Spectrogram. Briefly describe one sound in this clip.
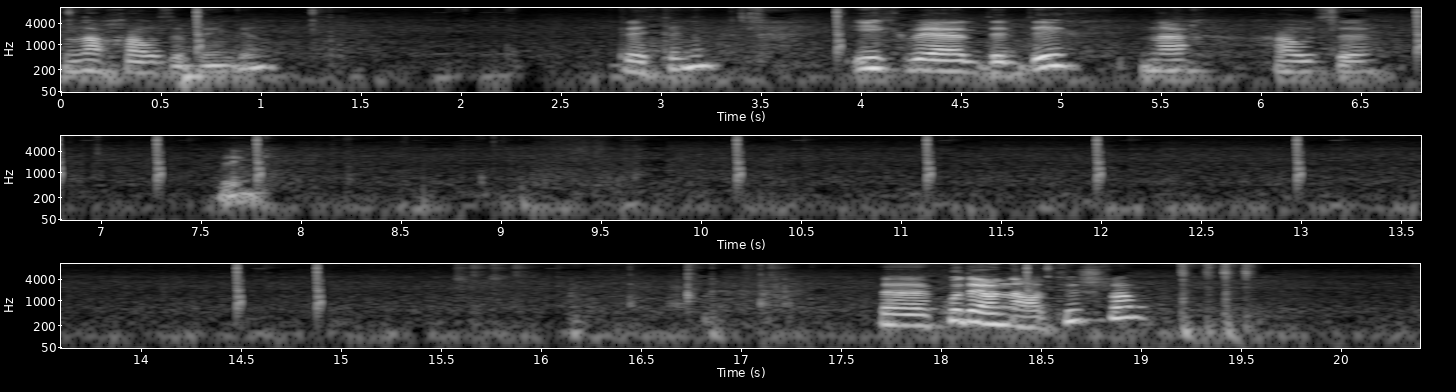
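A young woman speaks calmly and clearly into a microphone, with pauses.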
